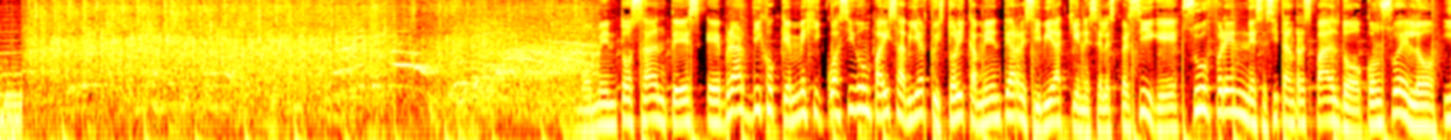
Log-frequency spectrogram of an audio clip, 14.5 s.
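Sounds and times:
audience applause after national anthem: 0.2s - 6.0s
speech: 6.0s - 14.5s.

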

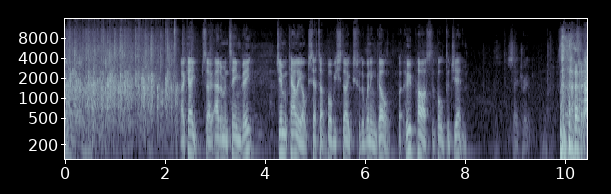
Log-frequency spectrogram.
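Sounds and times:
round of applause: 0.0s - 2.4s
speech: 2.3s - 8.1s, 8.8s - 10.4s
laughter: 9.9s - 10.4s.

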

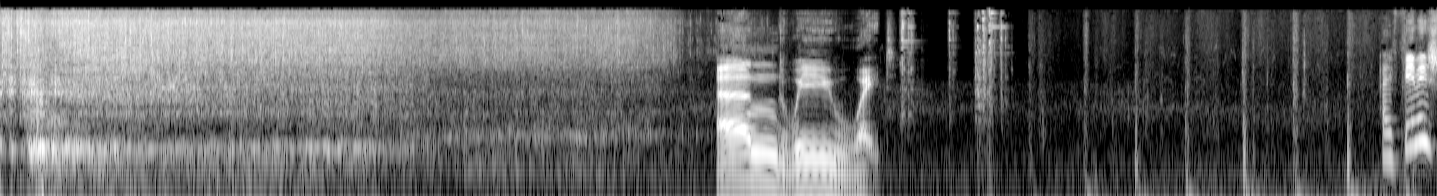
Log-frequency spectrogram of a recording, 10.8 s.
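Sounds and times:
water poured onto planted seed: 0.0s - 5.3s
speech: 5.4s - 6.8s, 10.4s - 10.7s.

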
